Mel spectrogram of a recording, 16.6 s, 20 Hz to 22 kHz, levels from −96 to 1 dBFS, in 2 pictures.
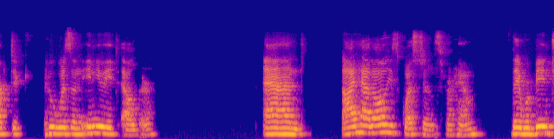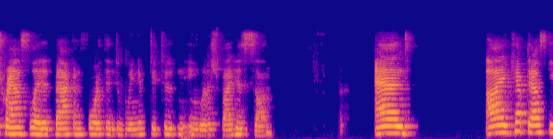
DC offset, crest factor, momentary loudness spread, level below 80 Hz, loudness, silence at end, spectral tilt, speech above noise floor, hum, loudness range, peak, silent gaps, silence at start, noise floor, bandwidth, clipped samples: under 0.1%; 16 dB; 15 LU; -68 dBFS; -21 LUFS; 0 s; -6.5 dB/octave; 68 dB; none; 7 LU; -6 dBFS; none; 0 s; -89 dBFS; 8.8 kHz; under 0.1%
